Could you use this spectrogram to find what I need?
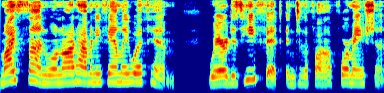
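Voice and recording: A put-on character voice, female-sounding and fairly high in pitch, at a moderate pace on a very clean recording with a silent background.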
